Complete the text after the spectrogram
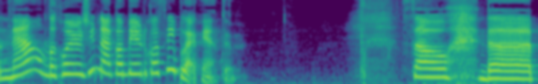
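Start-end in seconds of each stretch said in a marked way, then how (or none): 0.0-2.3 higher and fast, a scolding grown-up; stern parent voice. Retold or imitated. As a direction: rattle off the warning like a strict mom. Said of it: "And I'm just like".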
